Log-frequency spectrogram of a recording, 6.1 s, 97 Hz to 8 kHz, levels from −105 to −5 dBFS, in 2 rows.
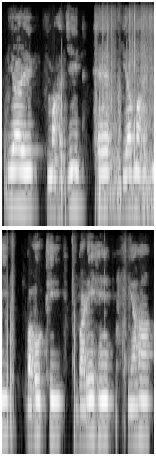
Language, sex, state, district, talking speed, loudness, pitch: Hindi, male, Bihar, Saran, 120 wpm, -17 LUFS, 145 Hz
